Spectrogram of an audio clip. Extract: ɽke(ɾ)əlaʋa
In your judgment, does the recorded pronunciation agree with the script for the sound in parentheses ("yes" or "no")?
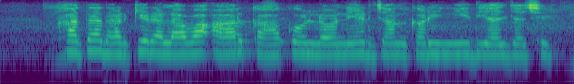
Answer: yes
